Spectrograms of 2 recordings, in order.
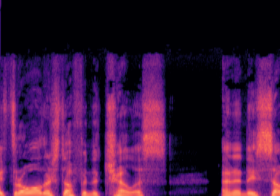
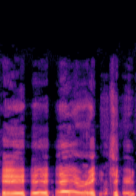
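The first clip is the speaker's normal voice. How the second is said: high-pitched, full cartoon-character voice; 8 semitones higher, 4 dB louder than usual. Retelling how one player grabbed the staff and did a Fat Albert impression. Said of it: "he does like a fat albert impression".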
